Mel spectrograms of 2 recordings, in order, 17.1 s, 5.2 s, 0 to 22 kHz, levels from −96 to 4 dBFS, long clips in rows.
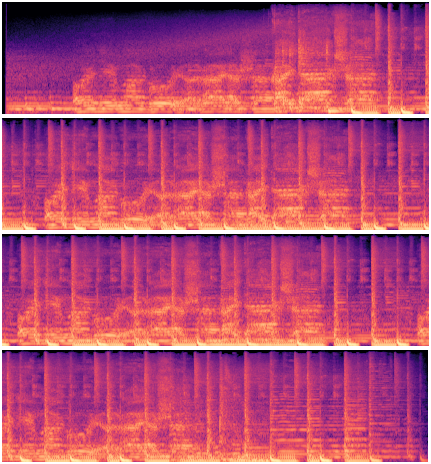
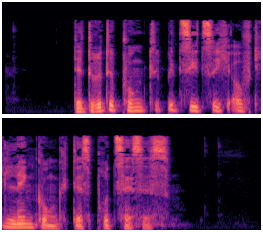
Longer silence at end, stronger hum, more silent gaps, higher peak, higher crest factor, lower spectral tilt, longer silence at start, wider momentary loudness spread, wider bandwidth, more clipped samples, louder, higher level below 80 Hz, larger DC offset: second, 0 s vs 0.95 s; neither; neither; about the same, 0 dBFS vs -2 dBFS; second, 8 dB vs 22 dB; first, -5.5 dB/octave vs -3.5 dB/octave; second, 0.05 s vs 0.7 s; second, 6 LU vs 10 LU; first, 20 kHz vs 12 kHz; first, 0.3% vs under 0.1%; first, -10 LUFS vs -21 LUFS; first, -10 dBFS vs -48 dBFS; first, 0.4% vs under 0.1%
